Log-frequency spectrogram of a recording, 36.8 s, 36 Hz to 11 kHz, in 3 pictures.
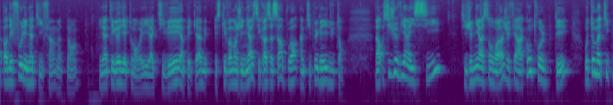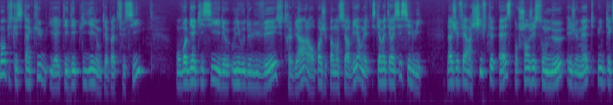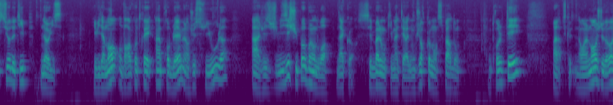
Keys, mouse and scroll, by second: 9.1 click, 10.8 ctrl+t, 11.8-12.3 scroll down 3, 17.5-19.7 middle drag, 19.7 click, 27.3-30.9 shift+middle drag, 31.3-34.1 drag, 34.1 ctrl+t, 36.2 click.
